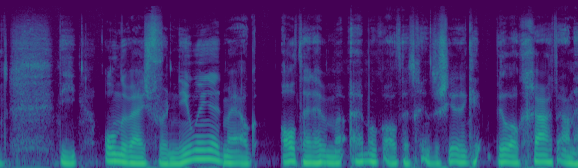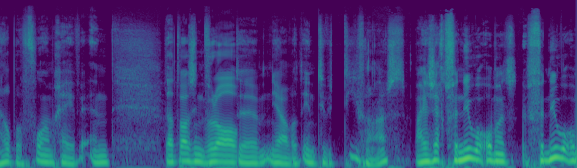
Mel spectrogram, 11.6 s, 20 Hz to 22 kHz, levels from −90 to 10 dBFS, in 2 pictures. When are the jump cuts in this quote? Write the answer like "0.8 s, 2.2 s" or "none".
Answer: 2.2 s, 7.4 s, 7.8 s, 8.2 s, 9.9 s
